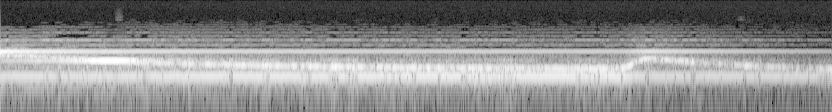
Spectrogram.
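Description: Electronic outro sting: held synthesizer tones under one tone that glides slowly downward, with a short upward swoop about three seconds in, fading out near the end.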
